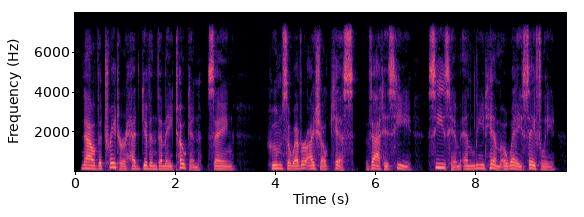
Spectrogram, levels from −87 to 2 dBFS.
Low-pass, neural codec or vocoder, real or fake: 7.2 kHz; none; real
